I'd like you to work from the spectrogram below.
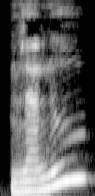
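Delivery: loud, high drawn-out mocking question; scornful echo. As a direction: throw the word back, rising in mockery. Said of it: "dit Malfoy". (reprise moqueuse, montante et forte)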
